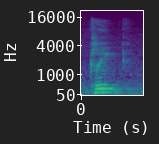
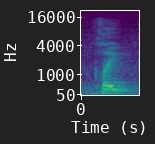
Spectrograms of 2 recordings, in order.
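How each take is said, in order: Both takes have the same delivery.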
